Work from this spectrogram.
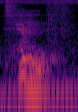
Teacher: So in an English word like tenth, where that final sound is dental or interdental, th, generally speaking, the nasal that comes before it will also be partly or wholly a dental nasal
